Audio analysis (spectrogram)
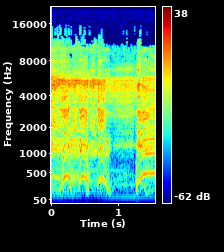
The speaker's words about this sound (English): There! I heard him cough. Did you hear that cough? Oh, I hope he's all right. He got out of a sick bed to come here this evening, you know. He was gassed during the First World War,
